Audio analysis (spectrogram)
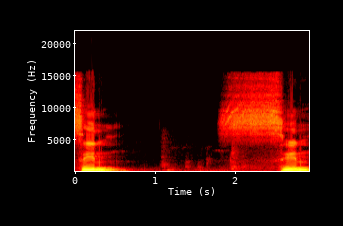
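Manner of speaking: সিন with a sharp sibilant s; whistled s starting সিন; hissing S. Shown as a demonstration. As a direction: let the s of সিন sound out. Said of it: "একটু আওয়াজ বের হবে".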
